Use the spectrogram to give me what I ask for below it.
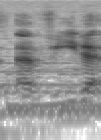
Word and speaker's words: Avita: They kept on calling me a, and I'm like, no, it's Avita. There's a V, not a D.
